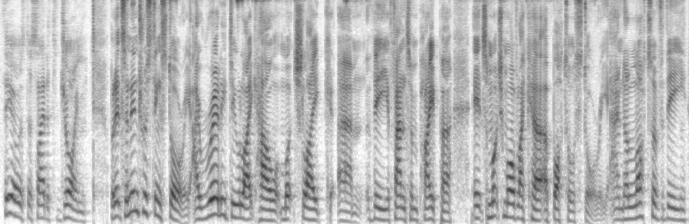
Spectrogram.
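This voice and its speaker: A man's voice: on the high side, lively intonation, moderate pace, darkish tone. A man hosting a casual, off-the-cuff review stream, talking in an enthusiastic, rambling way. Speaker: reviewer, livestream host.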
